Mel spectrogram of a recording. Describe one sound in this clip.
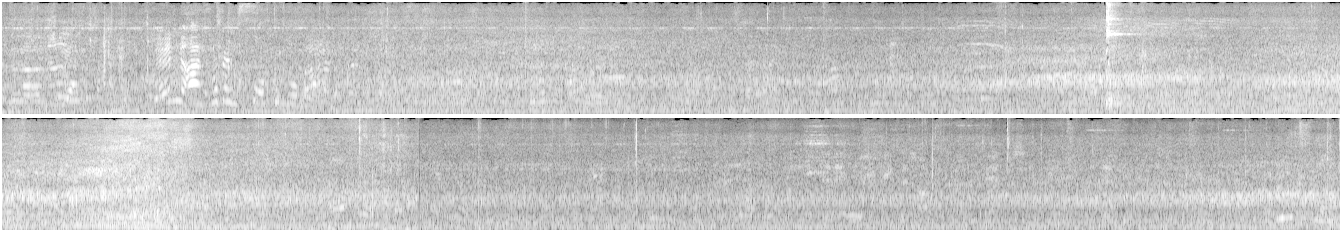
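A murmur of distant voices and street noise fills the air outdoors.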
